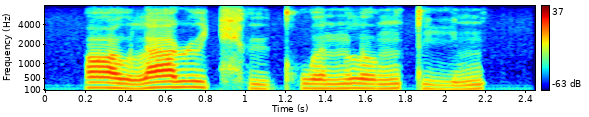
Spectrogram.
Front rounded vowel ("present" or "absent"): present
